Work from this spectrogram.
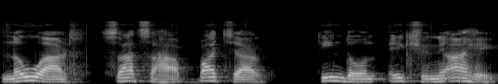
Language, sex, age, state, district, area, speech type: Marathi, male, 60+, Maharashtra, Kolhapur, urban, read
